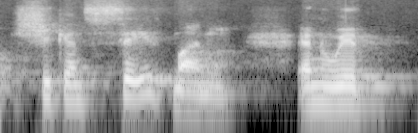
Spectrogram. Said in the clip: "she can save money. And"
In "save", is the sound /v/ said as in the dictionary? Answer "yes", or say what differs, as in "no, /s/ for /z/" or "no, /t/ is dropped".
yes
